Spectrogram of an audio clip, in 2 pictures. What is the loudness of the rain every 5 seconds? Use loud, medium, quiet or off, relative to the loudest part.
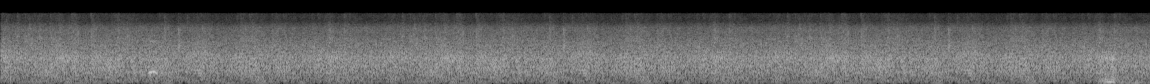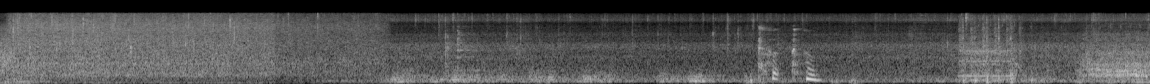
loud, loud, loud, medium, medium.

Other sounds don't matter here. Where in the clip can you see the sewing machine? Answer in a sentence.
You can hear the sewing machine from 21.1 to 22.9 s.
